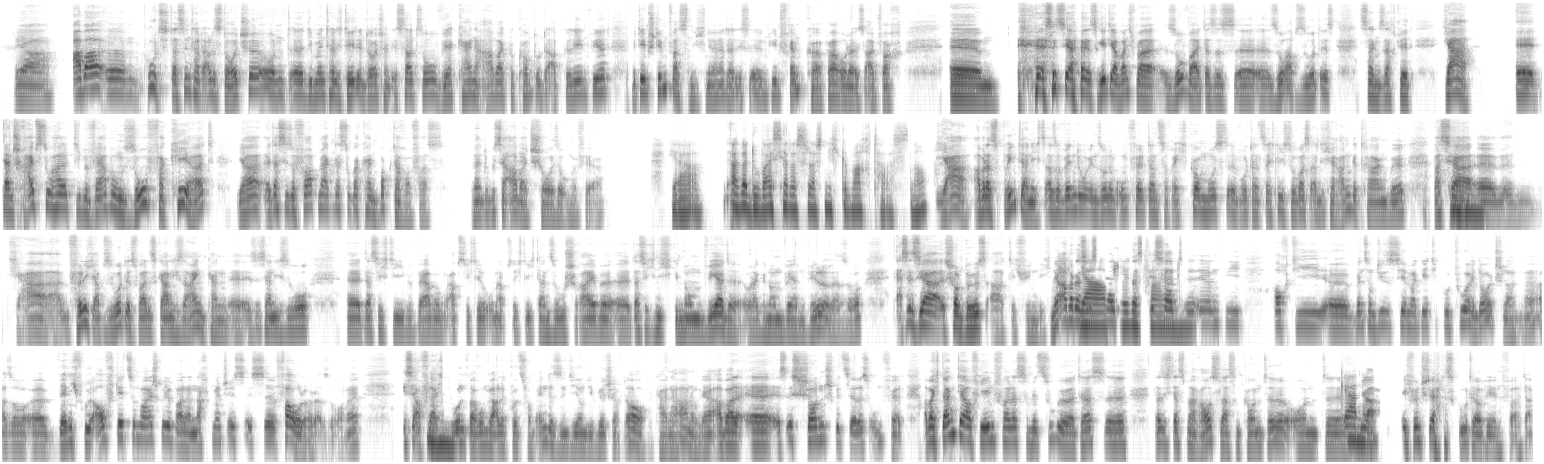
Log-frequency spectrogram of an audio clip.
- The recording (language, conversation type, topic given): German, advice, Wie kann ich konstruktiv mit Ablehnung und Zurückweisung umgehen?
- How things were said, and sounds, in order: laughing while speaking: "Es ist ja"; stressed: "werde"; laughing while speaking: "alles"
